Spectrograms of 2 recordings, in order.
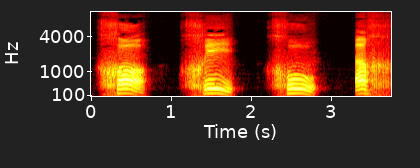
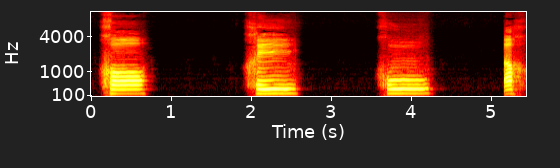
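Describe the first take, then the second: First: The kha sounds rough and snore-like in the throat. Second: The kha sounds clean and flows smoothly. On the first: The speaker calls it wrong. "Tidak boleh kita baca seperti ini" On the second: The speaker calls it right. "Kita baca seperti ini"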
